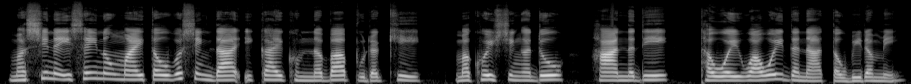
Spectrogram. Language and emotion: Manipuri, neutral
